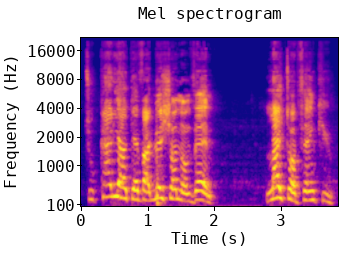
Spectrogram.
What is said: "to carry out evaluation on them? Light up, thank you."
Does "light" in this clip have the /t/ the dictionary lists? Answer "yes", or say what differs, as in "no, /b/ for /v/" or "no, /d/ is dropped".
yes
